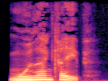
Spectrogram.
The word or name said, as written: modangreb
